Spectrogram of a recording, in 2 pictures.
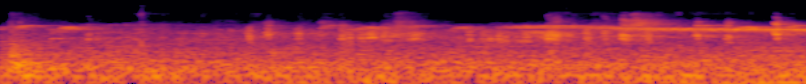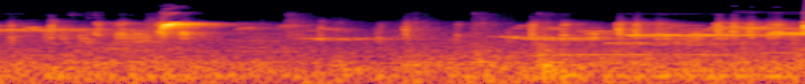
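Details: Singing-contest Chinese hwamei: quiet, thin high whistles and chirps building up, a sudden loud sharp note midway, then clearer rising and falling whistled phrases at the end.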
